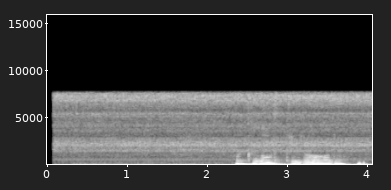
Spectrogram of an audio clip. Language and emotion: Russian, sad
